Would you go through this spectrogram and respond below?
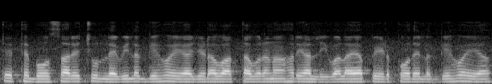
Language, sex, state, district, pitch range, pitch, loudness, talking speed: Punjabi, male, Punjab, Kapurthala, 125-135 Hz, 130 Hz, -15 LUFS, 205 wpm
